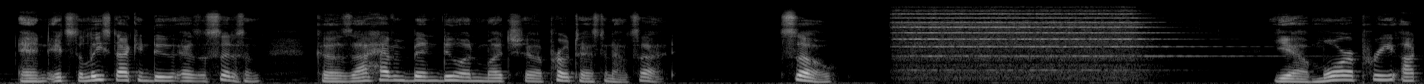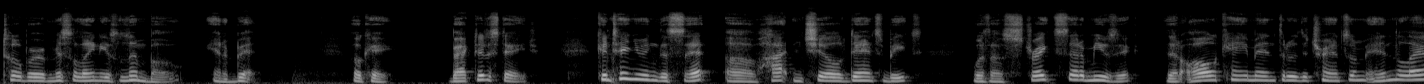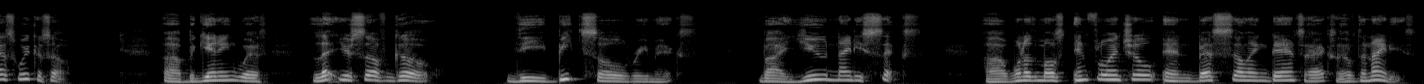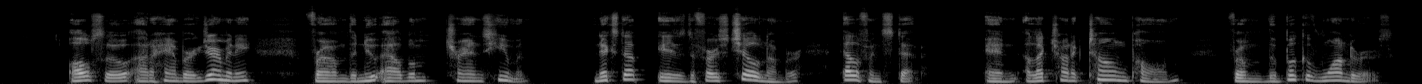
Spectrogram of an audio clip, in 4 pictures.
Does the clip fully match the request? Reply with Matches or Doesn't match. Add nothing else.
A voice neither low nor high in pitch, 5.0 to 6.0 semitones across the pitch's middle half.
Matches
